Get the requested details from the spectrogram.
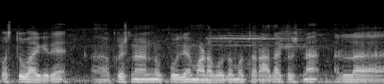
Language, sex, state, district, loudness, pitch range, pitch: Kannada, male, Karnataka, Belgaum, -16 LUFS, 105-115 Hz, 110 Hz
